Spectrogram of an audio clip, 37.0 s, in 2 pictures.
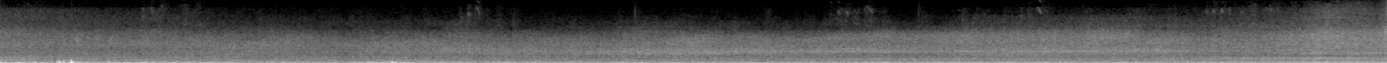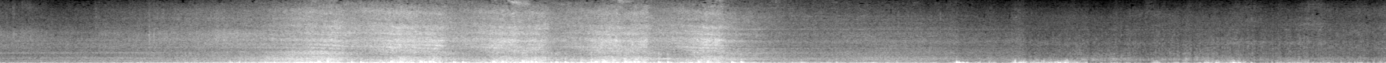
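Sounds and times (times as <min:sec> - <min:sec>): train wheels rumbling and clattering: 0:17.9 - 0:36.9.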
